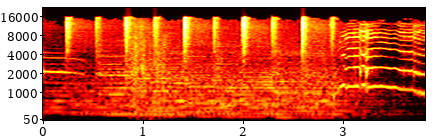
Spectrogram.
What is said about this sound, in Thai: ลูกแมวน้อยเคียนูตัวนี้ส่งเสียงเมี้ยวเมี้ยวอยู่เป็นอันดับ3ครับ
